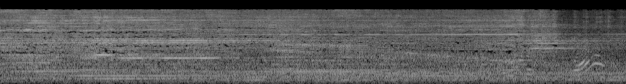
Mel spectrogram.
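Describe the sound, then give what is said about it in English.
A power saw runs steadily through wood for several seconds, a loud, dense grinding whine with a rasping edge, then starts to wind down near the end. “Now you turn off the saw.”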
